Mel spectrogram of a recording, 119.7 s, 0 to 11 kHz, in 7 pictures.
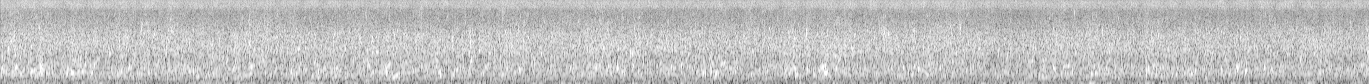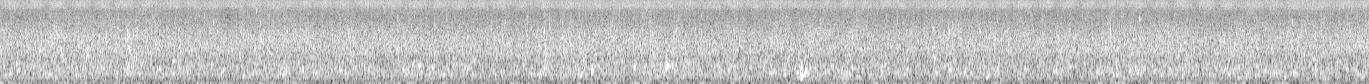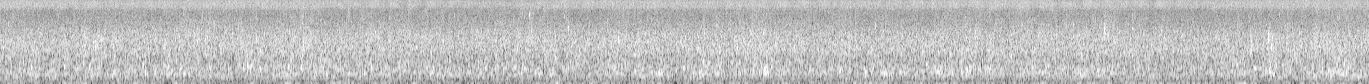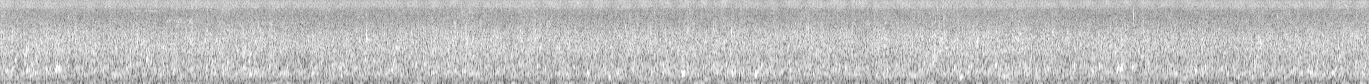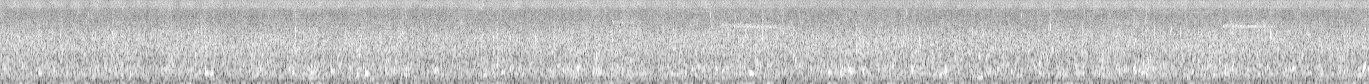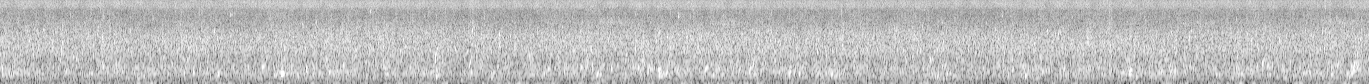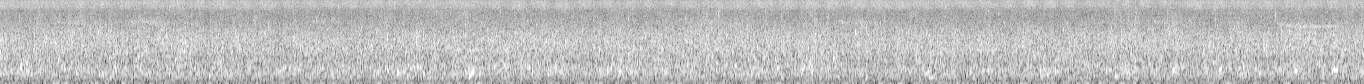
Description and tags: Recording of stream sounds using an Edirol R09HR with Sound Professionals Binaural mics positioned on trees to create a stereo baffle.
